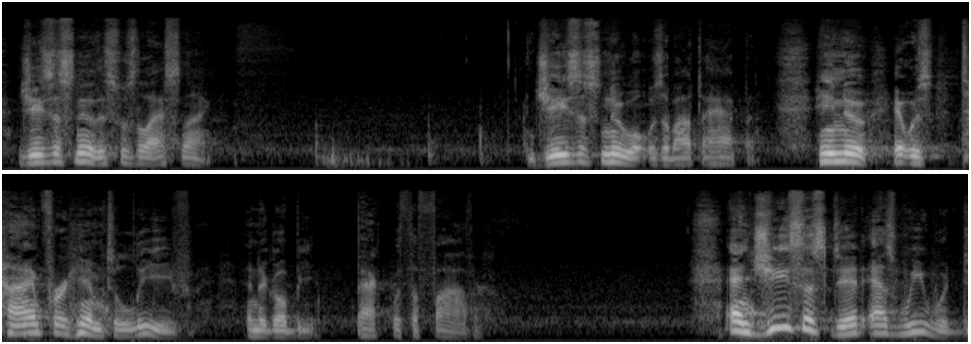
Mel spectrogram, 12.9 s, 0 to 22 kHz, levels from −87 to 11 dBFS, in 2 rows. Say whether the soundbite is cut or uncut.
uncut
